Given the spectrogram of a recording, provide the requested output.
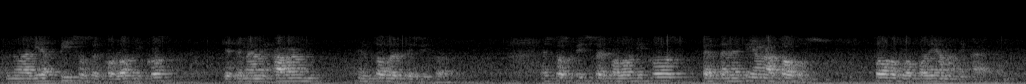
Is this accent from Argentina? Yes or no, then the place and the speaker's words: no; Bolivia; now in Spain; a través de lo que estamos haciendo acá en Cataluña, nosotros como bolivianos, de afianzar nuestras raíces, nuestra religión. Practicamos un poco los rituales todavía andinos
